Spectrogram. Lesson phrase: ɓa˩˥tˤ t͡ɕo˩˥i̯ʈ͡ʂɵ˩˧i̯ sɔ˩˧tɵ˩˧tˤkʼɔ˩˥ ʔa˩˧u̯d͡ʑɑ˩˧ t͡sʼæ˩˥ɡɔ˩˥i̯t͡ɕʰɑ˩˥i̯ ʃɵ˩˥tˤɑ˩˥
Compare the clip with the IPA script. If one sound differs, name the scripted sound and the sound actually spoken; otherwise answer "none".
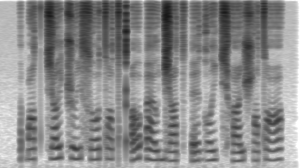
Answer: æ˩˥ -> ɛ˩˥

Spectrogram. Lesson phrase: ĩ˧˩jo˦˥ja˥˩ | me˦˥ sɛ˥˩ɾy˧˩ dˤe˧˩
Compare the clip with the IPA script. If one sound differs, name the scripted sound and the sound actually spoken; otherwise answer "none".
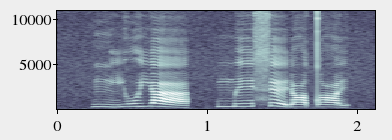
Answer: none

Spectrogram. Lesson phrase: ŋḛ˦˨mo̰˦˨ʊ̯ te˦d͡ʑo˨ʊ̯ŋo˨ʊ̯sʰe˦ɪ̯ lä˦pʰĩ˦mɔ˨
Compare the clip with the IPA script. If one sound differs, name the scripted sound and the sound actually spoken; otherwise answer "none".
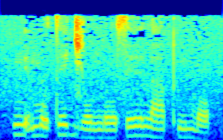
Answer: none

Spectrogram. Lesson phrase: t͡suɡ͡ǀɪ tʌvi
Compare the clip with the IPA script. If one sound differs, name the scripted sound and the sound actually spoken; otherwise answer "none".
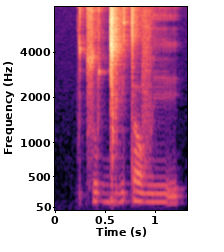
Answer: ɪ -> i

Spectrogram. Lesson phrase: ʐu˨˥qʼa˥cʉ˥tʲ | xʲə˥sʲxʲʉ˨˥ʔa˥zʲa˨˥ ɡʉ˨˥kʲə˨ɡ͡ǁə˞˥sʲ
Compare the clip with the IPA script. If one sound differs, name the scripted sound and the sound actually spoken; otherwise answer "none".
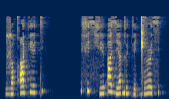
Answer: c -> kʲ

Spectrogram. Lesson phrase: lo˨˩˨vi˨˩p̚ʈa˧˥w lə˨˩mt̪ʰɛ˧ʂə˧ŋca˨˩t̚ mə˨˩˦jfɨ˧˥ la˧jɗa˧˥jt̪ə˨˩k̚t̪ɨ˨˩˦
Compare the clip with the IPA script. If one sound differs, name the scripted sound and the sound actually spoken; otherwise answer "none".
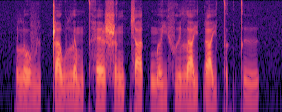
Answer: none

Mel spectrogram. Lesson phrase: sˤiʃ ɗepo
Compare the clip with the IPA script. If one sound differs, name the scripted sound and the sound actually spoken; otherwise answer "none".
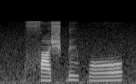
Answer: e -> i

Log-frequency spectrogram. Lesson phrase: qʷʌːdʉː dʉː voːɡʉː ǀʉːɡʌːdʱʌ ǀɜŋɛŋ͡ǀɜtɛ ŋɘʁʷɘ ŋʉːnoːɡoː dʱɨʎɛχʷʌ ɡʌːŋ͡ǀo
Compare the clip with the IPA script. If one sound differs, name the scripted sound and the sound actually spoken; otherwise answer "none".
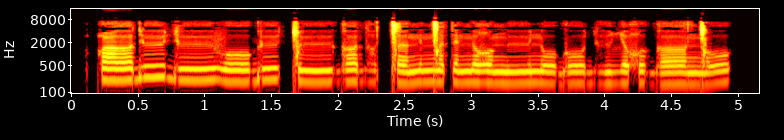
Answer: ɨ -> ʉ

